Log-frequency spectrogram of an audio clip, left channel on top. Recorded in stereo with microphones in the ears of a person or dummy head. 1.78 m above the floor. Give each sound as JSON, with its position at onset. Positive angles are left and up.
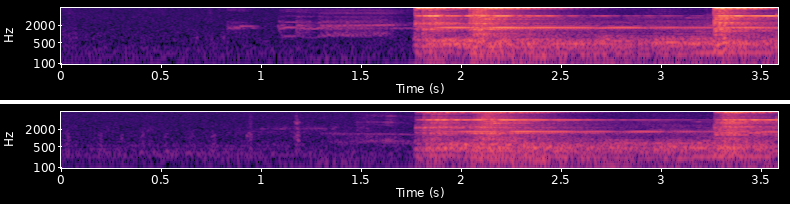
{"t": 1.8, "sound": "a bicycle bell", "side_deg": 75, "distance_m": 3.5}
